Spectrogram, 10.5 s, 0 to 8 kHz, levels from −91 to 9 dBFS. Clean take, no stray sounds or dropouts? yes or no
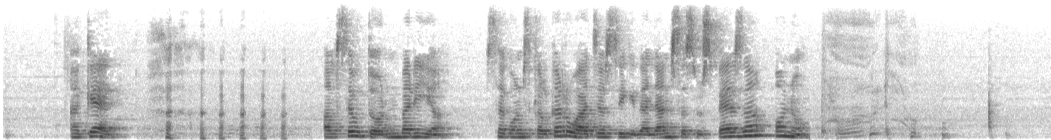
no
